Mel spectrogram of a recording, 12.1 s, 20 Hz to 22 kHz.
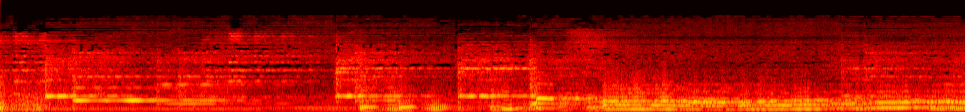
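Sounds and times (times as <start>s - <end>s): rock band droning chord: 0.0s - 12.0s.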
